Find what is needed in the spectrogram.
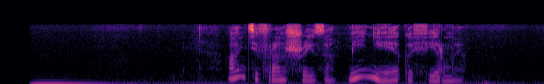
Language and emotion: Russian, sad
